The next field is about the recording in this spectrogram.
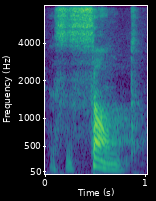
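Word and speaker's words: sąd: Сонд. Там те чуємо, так?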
